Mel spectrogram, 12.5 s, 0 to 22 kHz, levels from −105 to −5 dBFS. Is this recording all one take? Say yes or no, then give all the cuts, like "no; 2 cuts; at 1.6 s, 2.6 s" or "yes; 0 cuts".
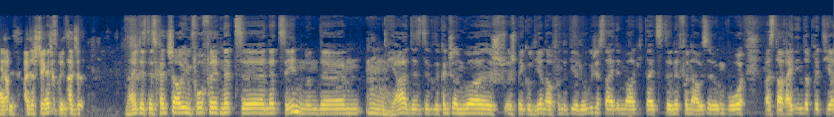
yes; 0 cuts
